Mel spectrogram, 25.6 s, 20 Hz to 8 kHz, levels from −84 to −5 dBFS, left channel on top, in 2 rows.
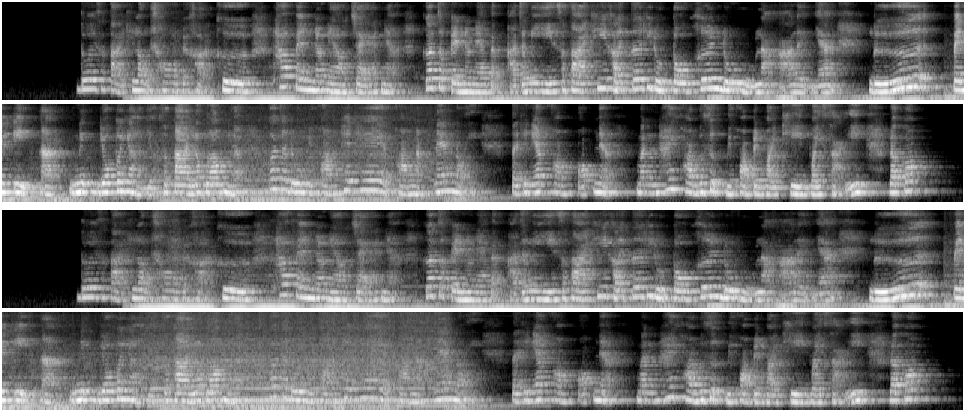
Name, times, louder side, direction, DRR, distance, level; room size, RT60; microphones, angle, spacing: voice 1, 1.0-12.4 12.7-25.0, left 2 dB, 90° left, 4 dB, 0.8 m, -20 dB
sound 1, 1.6-19.8, right 2 dB, 45° right, 0.7 m, -26 dB
15.0 x 7.5 x 2.9 m, 0.79 s
head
